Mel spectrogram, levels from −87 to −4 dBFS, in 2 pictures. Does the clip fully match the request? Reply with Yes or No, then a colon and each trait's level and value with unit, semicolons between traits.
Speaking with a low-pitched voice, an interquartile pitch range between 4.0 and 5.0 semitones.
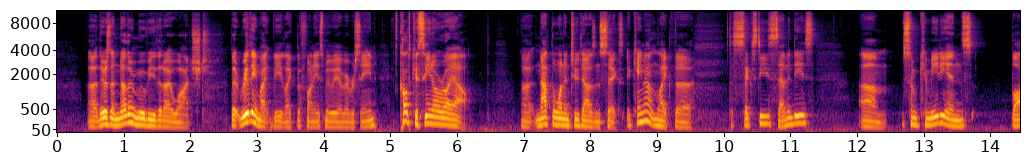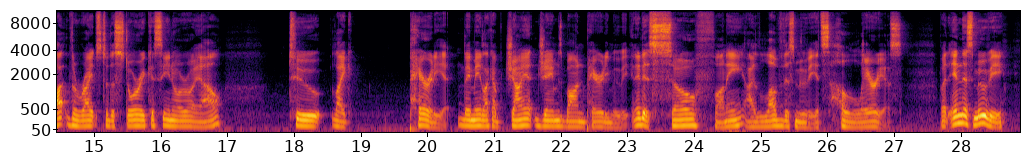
Yes: low, 110 Hz; average, 4.5 semitones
